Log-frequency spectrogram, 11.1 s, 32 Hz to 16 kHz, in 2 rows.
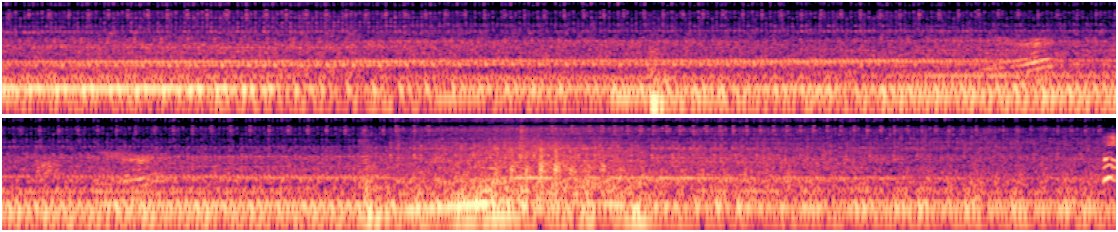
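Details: BMW 135i N55 after street racing, reassembled: a steady metallic knocking of three or four a second over the idle that doesn't fade, with metal in the oil filter; rod knock from a spun rod bearing.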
